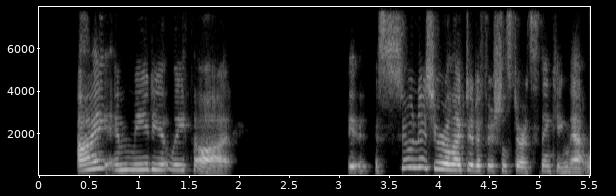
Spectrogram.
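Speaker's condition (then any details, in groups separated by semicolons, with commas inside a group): No condition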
